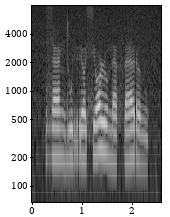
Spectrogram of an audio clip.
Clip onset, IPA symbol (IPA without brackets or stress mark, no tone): z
